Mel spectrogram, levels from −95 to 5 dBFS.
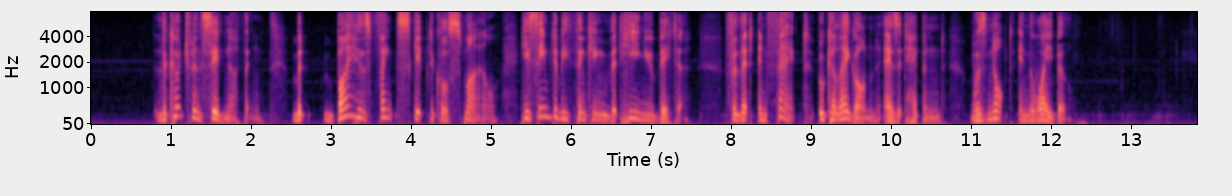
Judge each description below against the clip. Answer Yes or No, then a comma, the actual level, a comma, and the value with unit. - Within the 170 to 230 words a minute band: No, average, 145 wpm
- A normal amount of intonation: No, wide, 6.0 semitones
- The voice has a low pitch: No, medium, 160 Hz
